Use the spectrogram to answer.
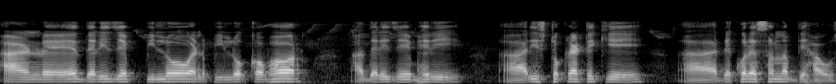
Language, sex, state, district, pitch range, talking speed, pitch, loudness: English, male, Odisha, Malkangiri, 110-130 Hz, 145 wpm, 115 Hz, -19 LUFS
